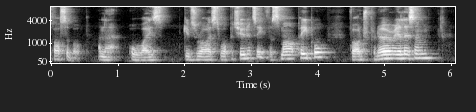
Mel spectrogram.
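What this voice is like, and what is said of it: Lingering British accent. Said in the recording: “you can tell by the lingering accent that you grew up in the UK”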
